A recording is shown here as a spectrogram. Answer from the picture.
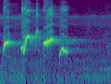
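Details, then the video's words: Red-whiskered bulbul singing a standard training phrase for caged birds in the morning: one quick rolling run of four or five loud, liquid whistled notes, rising and falling, ending abruptly. "Luyện giọng chào mào âm chuẩn mỗi sáng giúp chim nhanh căng lửa"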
